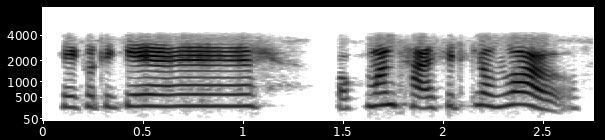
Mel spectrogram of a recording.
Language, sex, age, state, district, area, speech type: Assamese, female, 45-60, Assam, Jorhat, urban, conversation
